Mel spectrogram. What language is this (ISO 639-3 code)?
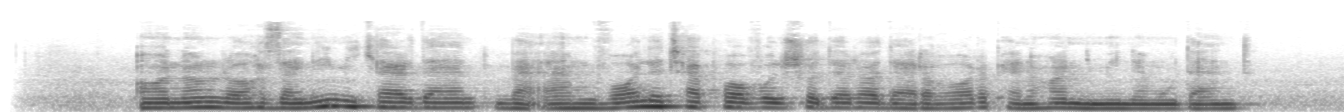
fas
